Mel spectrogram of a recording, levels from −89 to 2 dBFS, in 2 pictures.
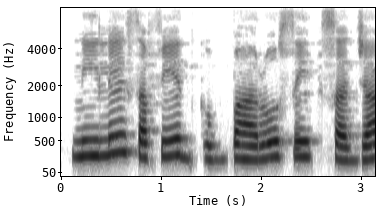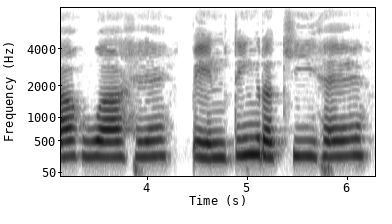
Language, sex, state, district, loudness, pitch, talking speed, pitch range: Hindi, female, Bihar, Purnia, -16 LUFS, 245 Hz, 95 wpm, 230-255 Hz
